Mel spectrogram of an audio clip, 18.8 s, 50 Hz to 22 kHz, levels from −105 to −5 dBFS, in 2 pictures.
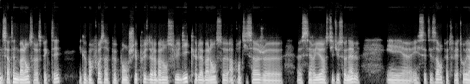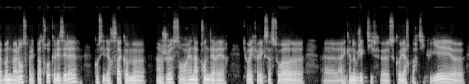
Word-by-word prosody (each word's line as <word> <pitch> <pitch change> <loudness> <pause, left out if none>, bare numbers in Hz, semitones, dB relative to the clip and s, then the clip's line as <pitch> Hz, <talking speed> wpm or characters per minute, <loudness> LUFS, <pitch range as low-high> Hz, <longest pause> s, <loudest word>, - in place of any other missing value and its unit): une 95 - +1
certaine 110 +2 +3
balance 105 +2 +4
à - - -1
respecter, 100 +7 -3 0.4
et - - -6
que - - -1
parfois 115 - 0
ça 105 -2 -1
peut 95 - -4
pencher 100 +2 -1
plus 120 -3 -2
de 100 - +4
la 95 - +3
balance 100 +1 +1
ludique 105 +6 +2
que 105 - -1
de 100 - -1
la 95 - +4
balance, 100 +3 +1
heu, 90 -2 -1
apprentissage, 100 +1 -1
heu 85 -2 0 0.3
heu, 95 - -3
sérieux, 95 +3 +2
institutionnel. 100 +1 +1 0.5
Et 95 -2 -1
heu, 85 -1 -2
et 90 -2 -4
c'était 100 +2 -5
ça 105 +3 +1
en 100 - -1
fait, - - -6
il - - -15
fallait 90 -1 -2
trouver 105 -2 +1
la 95 - +3
bonne 100 +2 +5
balance. 105 +5 +3
Il - - -22
fallait 95 -1 -2
pas 110 - -1
trop 130 +5 +1
que 115 - -1
les 100 -1 +3
élèves 115 +5 +3 0.3
considèrent 95 -2 -3
ça 110 - +1
comme, 95 -3 +2
heu, 90 -3 +1 0.2
un 95 0 0
jeu 110 +5 +1
sans 95 -1 -1
rien 100 +3 +3
apprendre 100 0 +3
derrière. 90 -2 0 0.3
Tu - - -7
vois? 105 - +3
Il - - -6
fallait 95 -3 -2
que - - -10
ça 95 - -3
soit, 100 +4 +2
heu 85 -2 -1 0.4
heu, 80 -2 -6
avec 90 +2 -5
un 95 - +3
objectif, 95 +3 -3
heu, 85 -1 -2
scolaire 90 +2 -2
particulier, 110 +5 0
heu. 85 -4 -1
95 Hz, 230 wpm, -23 LUFS, 90-105 Hz, 0.5 s, bonne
